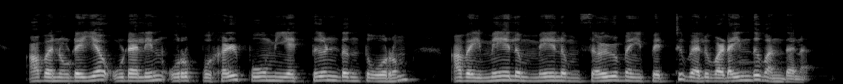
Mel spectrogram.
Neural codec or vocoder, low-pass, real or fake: none; 10.8 kHz; real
